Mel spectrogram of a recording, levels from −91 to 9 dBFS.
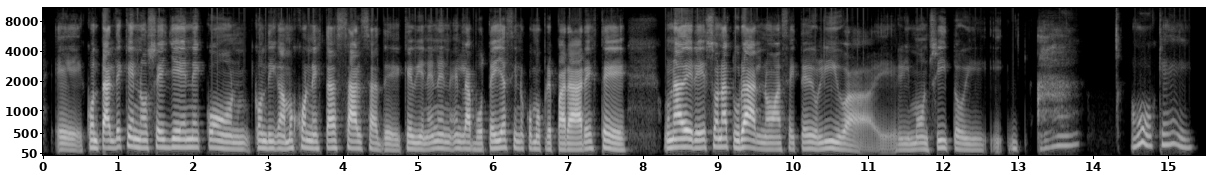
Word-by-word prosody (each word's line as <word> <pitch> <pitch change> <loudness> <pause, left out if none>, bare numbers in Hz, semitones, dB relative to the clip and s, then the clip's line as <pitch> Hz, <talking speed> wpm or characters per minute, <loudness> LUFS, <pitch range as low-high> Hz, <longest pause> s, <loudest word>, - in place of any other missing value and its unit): Eh, 130 -3 -3
con 170 -2 +2
tal 170 -1 +5
de 190 +1 -2
que 205 0 +1
no 175 -2 +2
se 175 +1 -1
llene 180 0 +1
con 150 -6 0
con, 165 -1 0
digamos, 155 +1 0
con 180 -4 +1
estas 165 +1 0
salsas 155 -4 +1
de 125 -2 -5
que 150 -1 -1
vienen 140 +2 -2
en 155 -2 -2
en 155 +2 -4
las 145 -1 +1
botellas, 155 +5 0
sino 155 -4 -5
como 150 -2 -3
preparar, 135 -1 +3
este, 155 -5 0 0.5
un 165 +2 +2
aderezo 180 0 +4
natural, 180 -4 +4
¿no? 135 0 -1
Aceite 135 +1 -6
de 150 -1 -1
oliva, 140 - -2
eh, 75 0 -14
limoncito 135 +4 -5
y 125 -1 -9
y - - -17
y 155 - -12 0.3
Ah, 220 +9 -12 0.7
oh, 230 +6 -3
okey. 220 -5 -10
155 Hz, 155 wpm, -18 LUFS, 140-175 Hz, 0.7 s, tal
